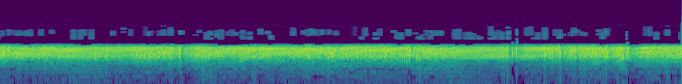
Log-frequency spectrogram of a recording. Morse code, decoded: none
